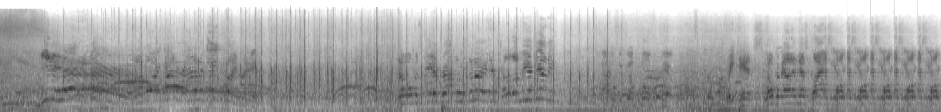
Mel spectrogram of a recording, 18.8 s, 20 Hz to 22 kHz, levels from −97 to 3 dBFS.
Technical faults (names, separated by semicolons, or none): broken-record loop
